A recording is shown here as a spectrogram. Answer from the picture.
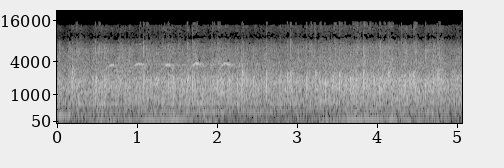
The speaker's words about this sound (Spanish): Ese es el aplauso, la ovación tremenda, cerrada, que recibió el canterano del Sardinero de sus aficionados. Ayer disputaba su último partido con la camiseta del Racing a priori en su estadio.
